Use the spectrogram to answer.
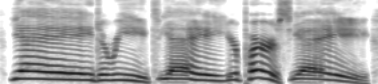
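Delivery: high, sing-song mock cheer; mock cheering ladies. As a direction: cheer like a vapid fan, mocking. Ladies cheering [name], mocked.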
